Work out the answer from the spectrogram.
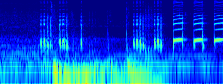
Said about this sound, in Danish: Hov, kan du høre det? Der er noget, der bipper. Ved du, hvor du kommer fra? Det er fra det, vi kalder en metaldetektor. Det er en lang stang, som du skal holde lodret ned mod jorden.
